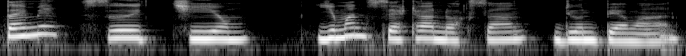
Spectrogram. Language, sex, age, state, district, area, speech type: Kashmiri, female, 18-30, Jammu and Kashmir, Shopian, rural, spontaneous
